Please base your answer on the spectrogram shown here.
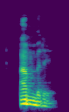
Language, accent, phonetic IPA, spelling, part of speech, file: Catalan, Valencia, [ˈam.bɾe], ambre, noun / adjective, LL-Q7026 (cat)-ambre.wav
- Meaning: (noun) 1. amber (semiprecious stone) 2. amber (yellow-orange color); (adjective) amber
